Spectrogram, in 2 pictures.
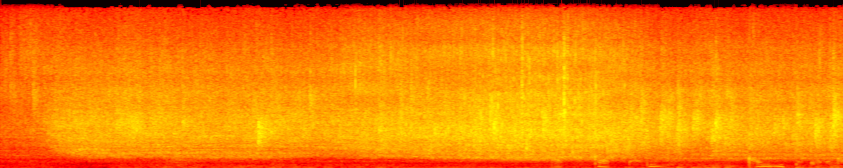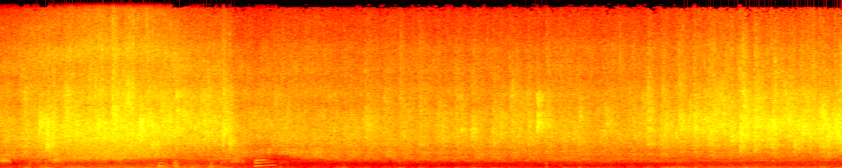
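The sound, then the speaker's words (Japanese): Shower water sprays in a steady, broad hiss that swells and shifts as the stream moves, running for the whole stretch. Faint voice sounds murmur underneath partway through. “シャワー、失礼させていただきまーす。”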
